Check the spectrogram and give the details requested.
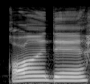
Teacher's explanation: Huruf da berharokat sukun kita pantulkan atau kita qalqalahkan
